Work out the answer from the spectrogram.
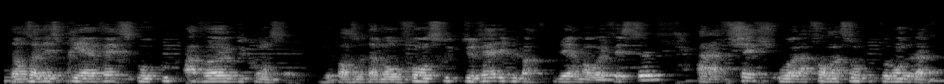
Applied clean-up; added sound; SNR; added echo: classical method WPE with log-MMSE.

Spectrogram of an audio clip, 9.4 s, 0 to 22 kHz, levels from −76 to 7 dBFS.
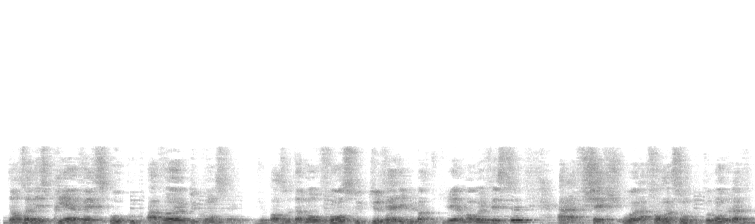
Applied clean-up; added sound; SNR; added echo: neural separator model SepFormer DNS4.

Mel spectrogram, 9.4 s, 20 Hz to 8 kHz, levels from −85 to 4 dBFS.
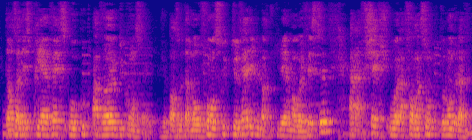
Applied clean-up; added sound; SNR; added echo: none; Electric guitar; 20 dB; reverberation time 0.6 s.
